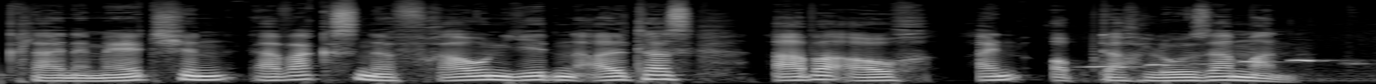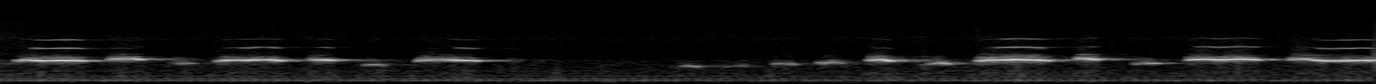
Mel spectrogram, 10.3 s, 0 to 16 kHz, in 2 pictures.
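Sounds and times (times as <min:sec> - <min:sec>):
speech: 0:00.0 - 0:05.0
whistled melody: 0:04.0 - 0:07.1, 0:07.8 - 0:10.3.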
